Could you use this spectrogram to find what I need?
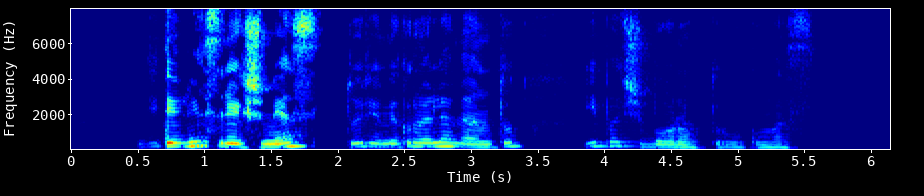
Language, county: Lithuanian, Kaunas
